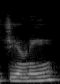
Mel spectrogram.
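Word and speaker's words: Junee: that's how you say it's like june but with an extra e so i think it's juney it's a beautiful beautiful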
